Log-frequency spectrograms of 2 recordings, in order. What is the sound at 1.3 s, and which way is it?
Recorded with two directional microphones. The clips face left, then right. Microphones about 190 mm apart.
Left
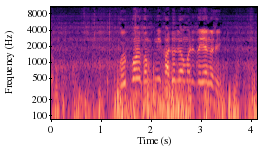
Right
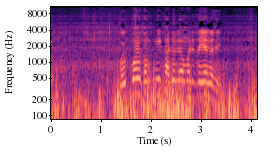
Speech, 20° right (ahead or behind).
